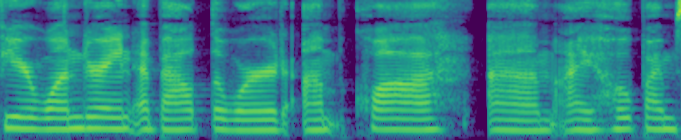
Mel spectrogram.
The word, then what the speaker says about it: Umpqua: I did live in the region for a while and a native over there told me it was umpqua and I was saying it correctly, but I don't know.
